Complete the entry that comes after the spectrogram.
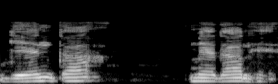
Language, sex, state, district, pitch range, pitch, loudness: Hindi, male, Uttar Pradesh, Muzaffarnagar, 150-180 Hz, 155 Hz, -14 LUFS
